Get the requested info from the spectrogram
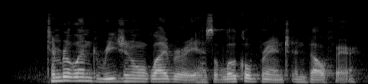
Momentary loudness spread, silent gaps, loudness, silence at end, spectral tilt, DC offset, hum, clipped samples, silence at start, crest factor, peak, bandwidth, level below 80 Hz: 7 LU; none; -27 LUFS; 0.15 s; -6.5 dB/octave; under 0.1%; none; under 0.1%; 0.45 s; 16 dB; -10 dBFS; 11.5 kHz; -70 dBFS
